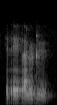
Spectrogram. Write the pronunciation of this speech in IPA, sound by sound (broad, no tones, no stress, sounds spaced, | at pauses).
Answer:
r e r ɐ ɳ y ɖ y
